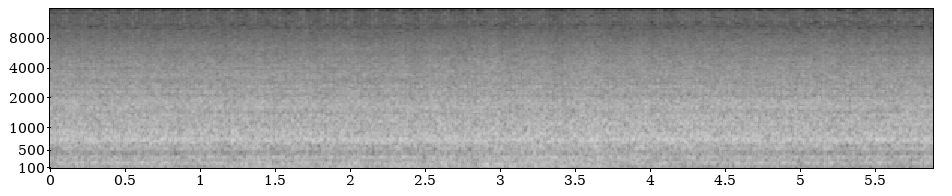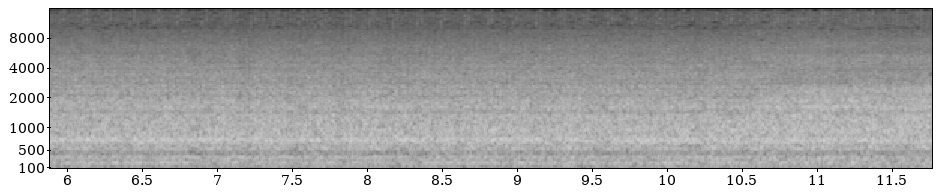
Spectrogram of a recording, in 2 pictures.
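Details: 2002 Mazda Tribute petrol engine at cold start: uneven, shaky idle with a light rattle; stalls unless throttle held high; throttle body cleaned, oxygen sensors and spark plugs replaced without fixing it.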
